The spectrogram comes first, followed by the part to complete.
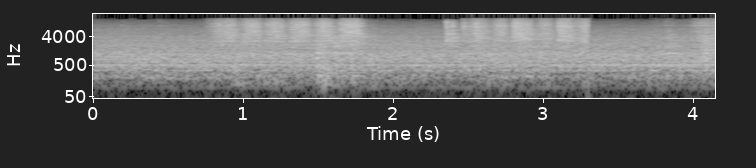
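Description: Scratchy rubbing noise in two bursts of about a second each and a brief third at the end, over a steady hum: fingers rubbing over the phone and its microphone as it is handled.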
